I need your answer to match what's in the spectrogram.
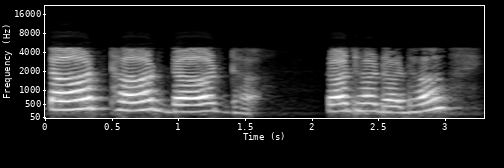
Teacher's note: ट, ठ, ड, ढ ये आपकी मूर्धन्य ध्वनियां हैं।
